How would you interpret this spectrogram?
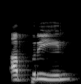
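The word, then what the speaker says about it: April: फरवरी जनवरी फरवरी मार्च अप्रैल अप्रैल नहीं अप्रिल ठीक है जनवरी फरवरी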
